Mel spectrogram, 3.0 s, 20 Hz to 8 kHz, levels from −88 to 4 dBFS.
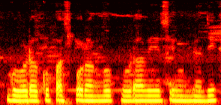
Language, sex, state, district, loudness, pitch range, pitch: Telugu, male, Telangana, Mahabubabad, -14 LUFS, 140-145 Hz, 145 Hz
